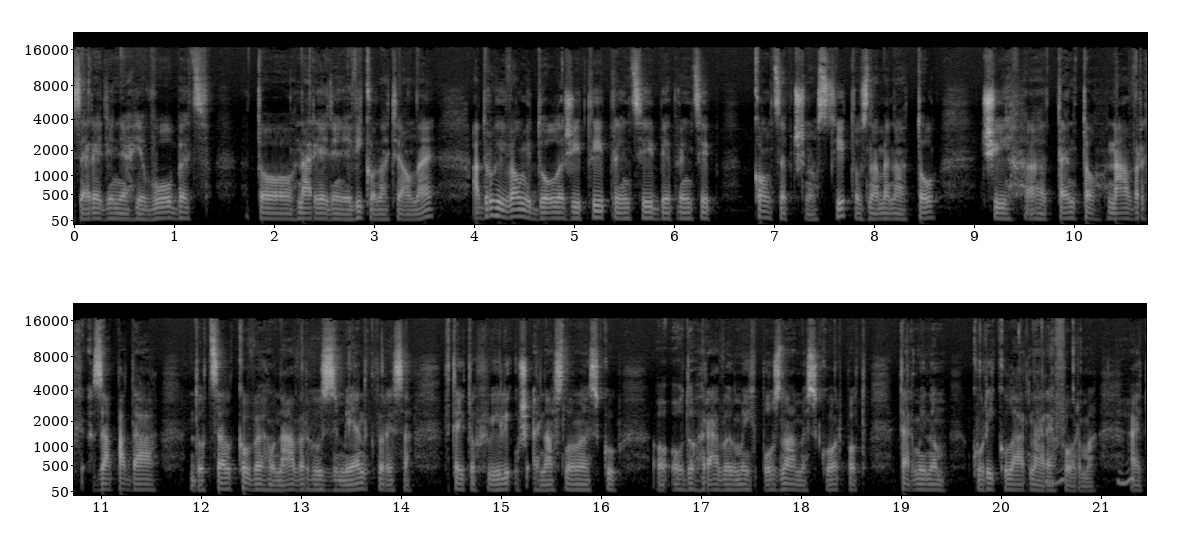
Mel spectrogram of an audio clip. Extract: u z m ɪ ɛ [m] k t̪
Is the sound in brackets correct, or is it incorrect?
incorrect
